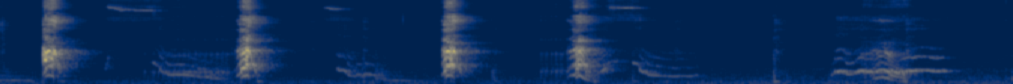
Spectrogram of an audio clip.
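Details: Domestic dog Jepey reacts to being told there is a cat or dog outside. Five sharp barks come roughly every second and a half, each followed by short whining, ending in a drawn-out, quavering whine.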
